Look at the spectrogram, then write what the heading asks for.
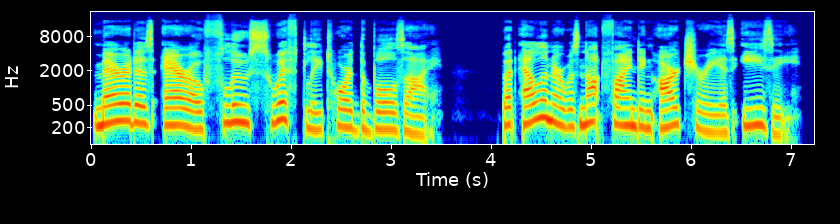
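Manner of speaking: ordinary delivery, nothing marked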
